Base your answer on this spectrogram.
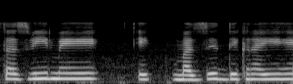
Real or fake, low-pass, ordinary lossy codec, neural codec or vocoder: real; 7.2 kHz; AAC, 48 kbps; none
